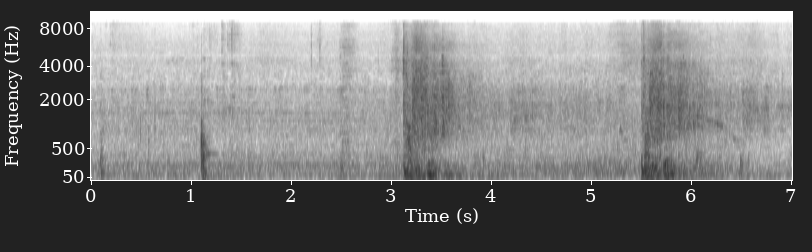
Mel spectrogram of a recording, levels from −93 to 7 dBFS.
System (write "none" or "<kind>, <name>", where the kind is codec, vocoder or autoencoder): none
